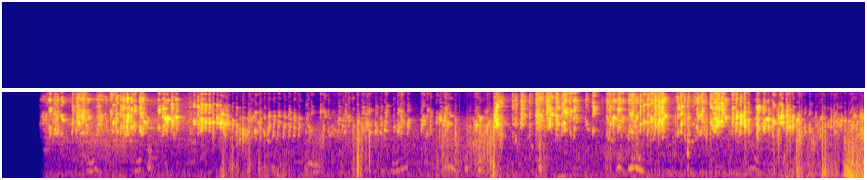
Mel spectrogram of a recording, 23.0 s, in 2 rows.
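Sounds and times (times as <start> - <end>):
small birds chirping: 12.0 - 23.0.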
